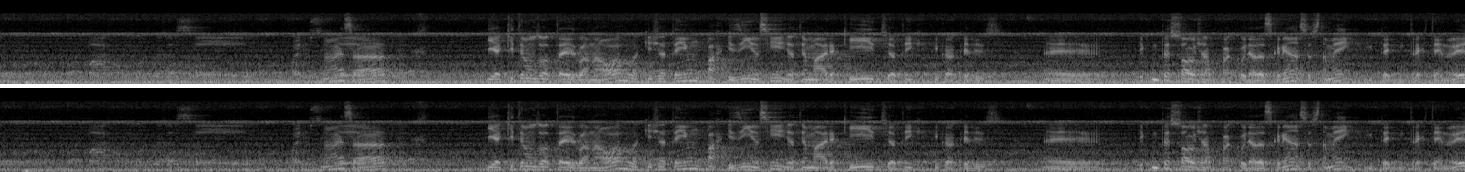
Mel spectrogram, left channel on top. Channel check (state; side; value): noise; left; hum, 6 dB below the sound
